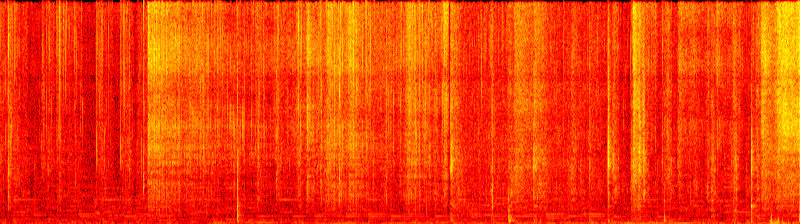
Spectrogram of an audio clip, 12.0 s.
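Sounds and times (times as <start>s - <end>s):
meat sizzling in a wok: 0.0s - 12.0s
spatula stirring and scraping: 0.0s - 12.0s
spatula knocking on pan: 6.8s - 11.5s.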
